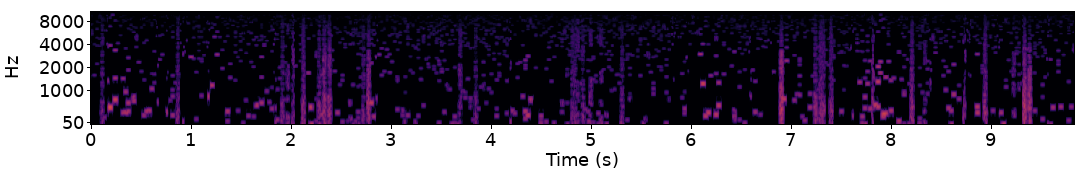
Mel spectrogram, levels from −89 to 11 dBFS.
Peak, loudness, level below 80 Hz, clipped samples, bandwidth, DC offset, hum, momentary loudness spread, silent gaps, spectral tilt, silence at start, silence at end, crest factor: -26 dBFS; -51 LUFS; -66 dBFS; under 0.1%; 10.5 kHz; under 0.1%; none; 13 LU; none; -4 dB/octave; 0 s; 0 s; 24 dB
